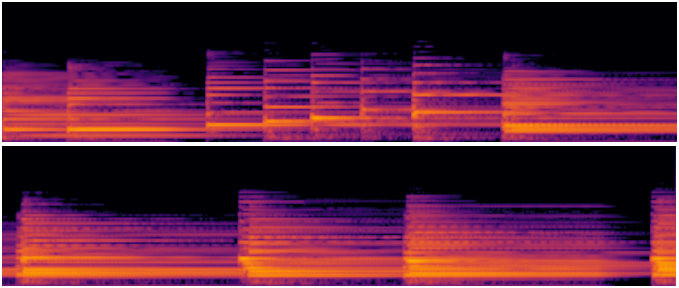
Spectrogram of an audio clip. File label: piano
